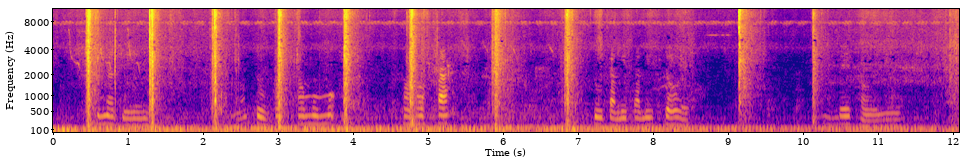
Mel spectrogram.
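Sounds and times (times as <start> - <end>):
blade swishing chops through brush: 0.4 - 5.2, 5.8 - 7.3.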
